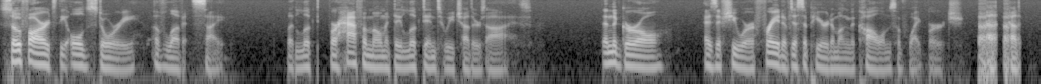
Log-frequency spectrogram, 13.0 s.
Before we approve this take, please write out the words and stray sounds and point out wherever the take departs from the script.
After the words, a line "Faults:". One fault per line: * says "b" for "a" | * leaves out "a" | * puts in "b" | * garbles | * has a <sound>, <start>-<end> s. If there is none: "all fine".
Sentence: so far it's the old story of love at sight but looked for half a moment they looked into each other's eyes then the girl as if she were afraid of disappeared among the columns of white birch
so far it's the old story of love at sight but looked for half a moment they looked into each other's eyes then the girl as if she were afraid of disappeared among the columns of white birch
Faults:
* has a laugh, 12.2-12.8 s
